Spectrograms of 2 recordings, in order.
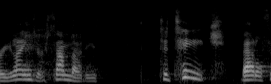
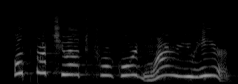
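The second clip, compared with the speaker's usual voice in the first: quoted doctor; 12 semitones higher than usual. Retold or imitated. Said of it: "she said".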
